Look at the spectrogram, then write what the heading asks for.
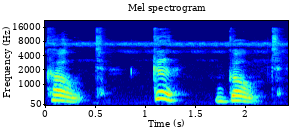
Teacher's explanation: finally we'll use the back of her tongue and the soft palate that's the soft place a far back of the roof of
